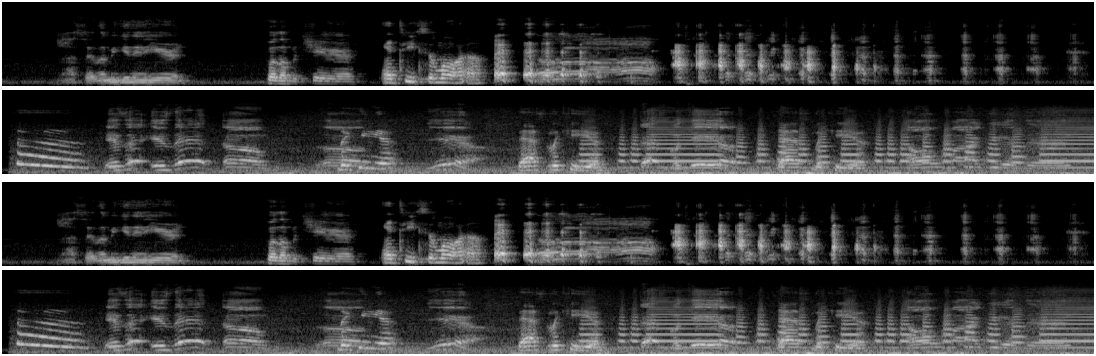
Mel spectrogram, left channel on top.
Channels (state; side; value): identical; both; correlation 1.00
